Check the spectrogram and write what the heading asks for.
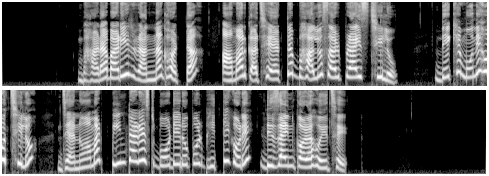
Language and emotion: Bengali, surprised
